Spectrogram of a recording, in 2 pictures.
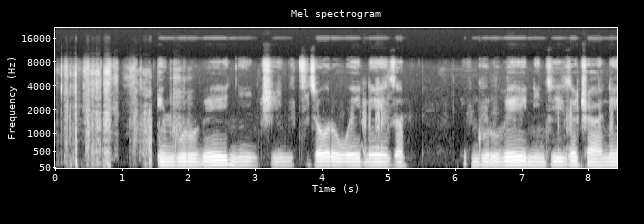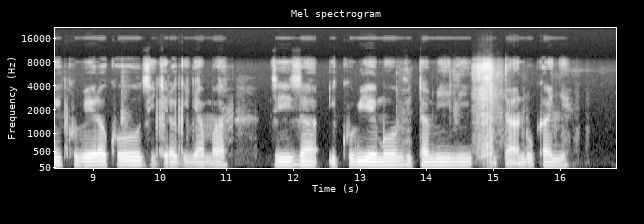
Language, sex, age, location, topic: Kinyarwanda, male, 50+, Musanze, agriculture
